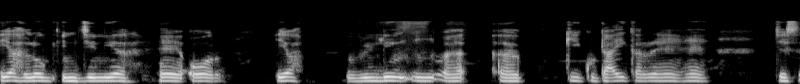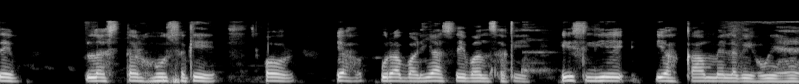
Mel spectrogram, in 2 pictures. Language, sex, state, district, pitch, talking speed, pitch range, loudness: Hindi, male, Bihar, Saran, 160 Hz, 115 wpm, 155-170 Hz, -15 LUFS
